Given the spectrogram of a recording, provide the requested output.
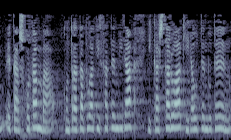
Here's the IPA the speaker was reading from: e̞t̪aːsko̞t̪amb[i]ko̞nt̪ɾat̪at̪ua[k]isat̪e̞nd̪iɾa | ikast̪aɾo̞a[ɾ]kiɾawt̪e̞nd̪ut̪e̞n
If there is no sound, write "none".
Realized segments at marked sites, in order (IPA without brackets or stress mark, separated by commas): a, k, none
